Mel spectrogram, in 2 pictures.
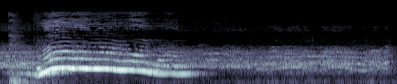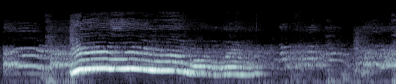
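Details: Male husky responding to wolves howling with two long howls, each sweeping up then gliding gradually down, separated by a quieter wavering whine.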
